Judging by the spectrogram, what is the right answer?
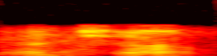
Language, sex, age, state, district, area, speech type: Urdu, male, 18-30, Uttar Pradesh, Saharanpur, urban, conversation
